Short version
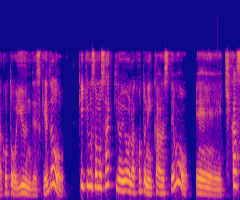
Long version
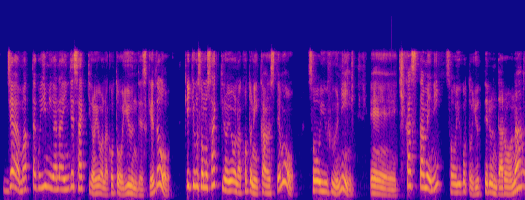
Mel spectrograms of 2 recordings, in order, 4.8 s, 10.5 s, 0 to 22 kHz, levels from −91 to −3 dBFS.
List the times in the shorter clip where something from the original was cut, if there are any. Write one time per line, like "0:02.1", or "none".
0:03.9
